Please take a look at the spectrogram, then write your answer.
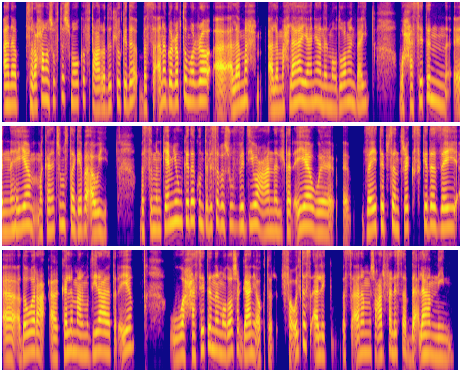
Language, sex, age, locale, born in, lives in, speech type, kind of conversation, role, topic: Arabic, female, 30-34, ar-EG, Egypt, Egypt, conversation, advice, user, إزاي أطلب ترقية وأنا شاكك إني مستحقها؟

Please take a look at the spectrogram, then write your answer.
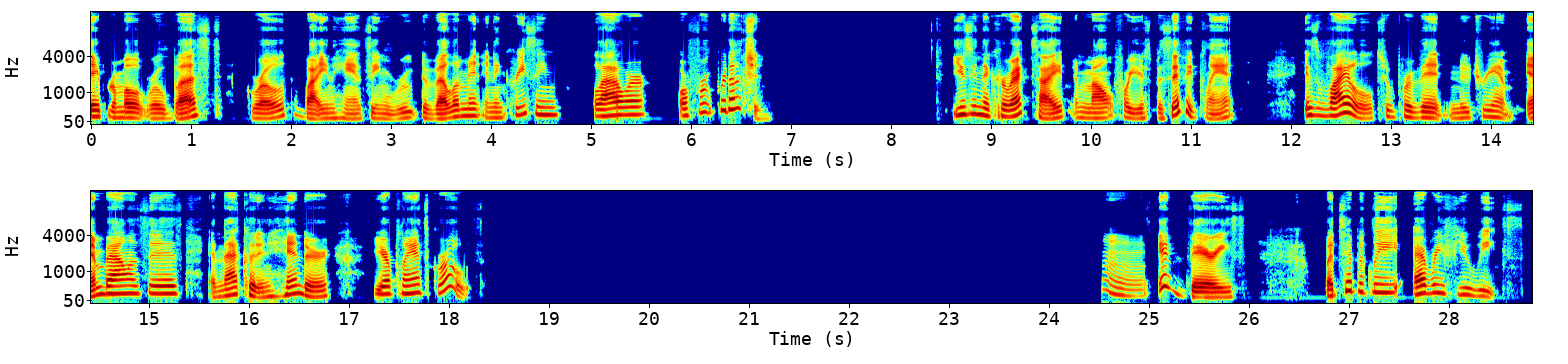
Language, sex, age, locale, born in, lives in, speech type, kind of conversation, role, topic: English, female, 40-44, en-US, United States, United States, read, expert-assistant, expert, What makes a plant grow faster?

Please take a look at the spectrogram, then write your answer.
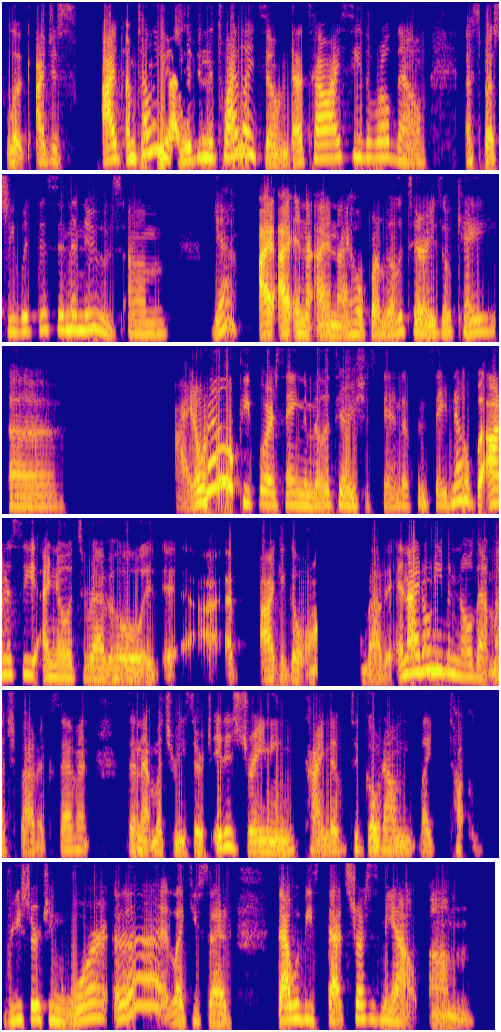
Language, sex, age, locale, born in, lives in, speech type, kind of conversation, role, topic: English, female, 40-44, en-US, United States, United States, conversation, unstructured, none, Have you ever seen a news story that changed how you see the world?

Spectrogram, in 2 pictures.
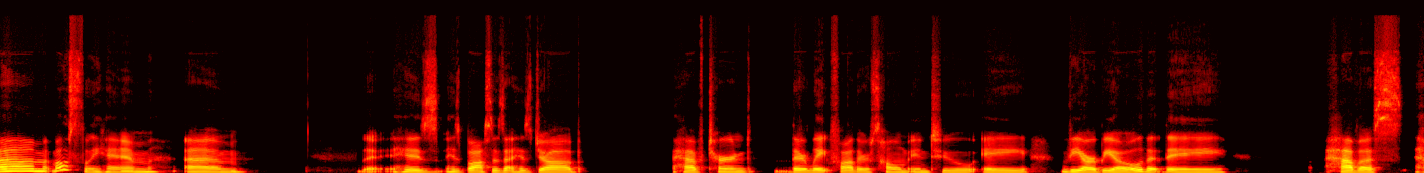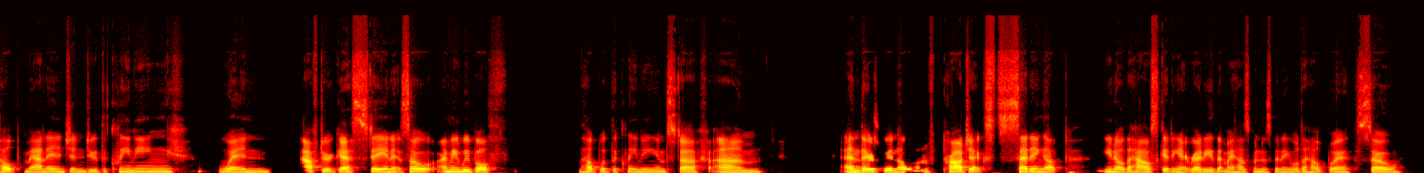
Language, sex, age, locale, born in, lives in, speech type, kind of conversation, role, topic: English, female, 35-39, en-US, United States, United States, conversation, advice, user, How can I lower my monthly expenses without missing out on things I enjoy?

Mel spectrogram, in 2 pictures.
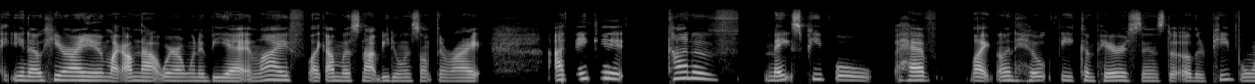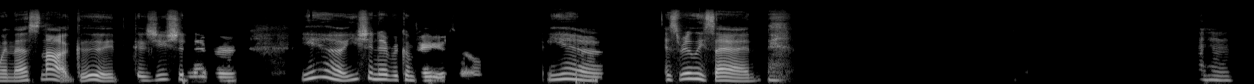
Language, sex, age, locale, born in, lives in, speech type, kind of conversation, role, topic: English, female, 20-24, en-US, United States, United States, conversation, podcast, guest, In what ways has technology influenced the way we connect and interact with others?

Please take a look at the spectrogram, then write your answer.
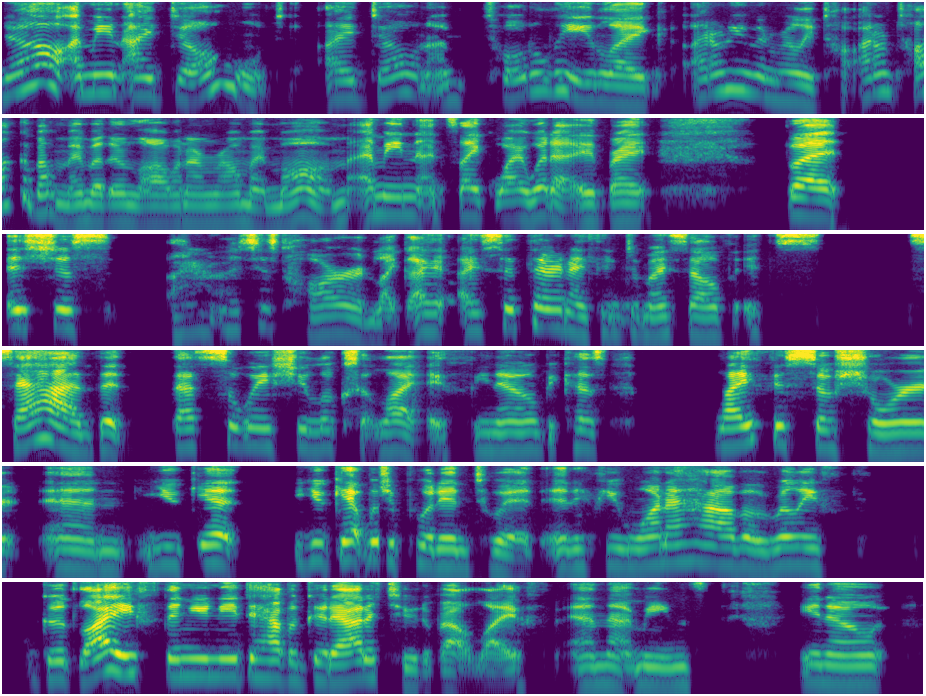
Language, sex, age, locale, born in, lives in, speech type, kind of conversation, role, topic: English, female, 55-59, en-US, United States, United States, conversation, unstructured, none, How should I handle family disagreements during the holidays?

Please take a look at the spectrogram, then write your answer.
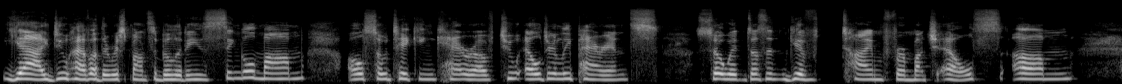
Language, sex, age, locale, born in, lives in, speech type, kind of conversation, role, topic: English, female, 50-54, en-US, United States, United States, conversation, unstructured, none, If you cleared your schedule of nonessential commitments, what would you make time for over the next year?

